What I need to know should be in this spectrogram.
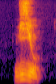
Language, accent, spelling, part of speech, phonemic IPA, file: French, France, visio, noun, /vi.zjo/, LL-Q150 (fra)-visio.wav
- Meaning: video conference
